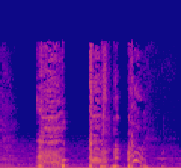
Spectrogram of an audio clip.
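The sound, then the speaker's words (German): Three harsh, throaty coughs in quick succession caused by dusty air, fairly loud, with a steady low hum underneath and no talking. “Die Luft ist staubig. Ihr müsst husten.”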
